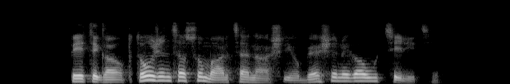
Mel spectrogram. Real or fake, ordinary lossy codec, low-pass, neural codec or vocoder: fake; none; 7.2 kHz; codec, 16 kHz, 1 kbps, X-Codec, WavLM features, trained on Multilingual LibriSpeech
